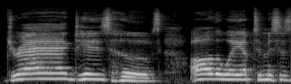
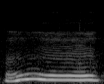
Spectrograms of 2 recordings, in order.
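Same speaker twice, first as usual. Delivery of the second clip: plain reading voice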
